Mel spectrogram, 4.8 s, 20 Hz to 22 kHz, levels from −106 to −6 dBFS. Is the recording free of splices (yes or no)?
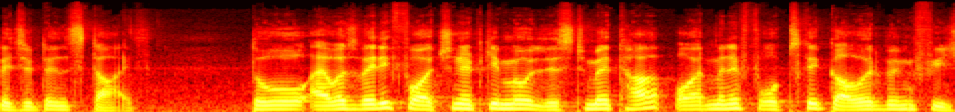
yes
